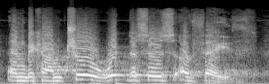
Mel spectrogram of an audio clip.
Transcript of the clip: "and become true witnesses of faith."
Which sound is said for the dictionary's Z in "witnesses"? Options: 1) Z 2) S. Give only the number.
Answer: 1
